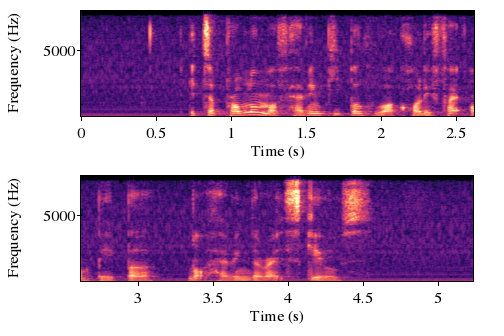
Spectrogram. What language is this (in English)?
English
